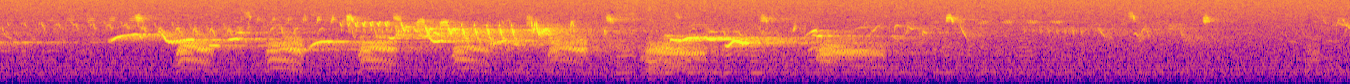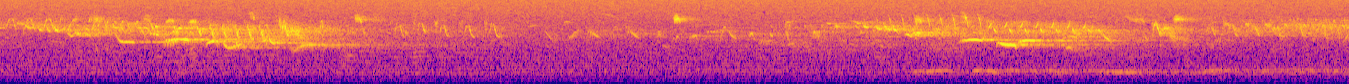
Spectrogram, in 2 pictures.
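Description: Birds calling: a run of sharp calls sweeping down in pitch in the first few seconds, then two bouts of rapid chirping trills that step downward, about ten seconds in and again near the end.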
